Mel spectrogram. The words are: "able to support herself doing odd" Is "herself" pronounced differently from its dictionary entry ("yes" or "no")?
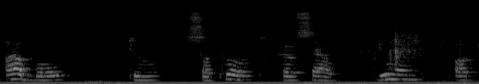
no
